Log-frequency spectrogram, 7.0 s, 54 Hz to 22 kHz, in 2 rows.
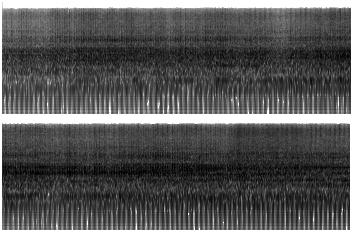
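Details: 1969 Gravely 432 engine, next morning at about 15 degrees, first drive after carb float level fix; even steady chuffing beat about three and a half pulses per second, no knocks or misses. Normal running.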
